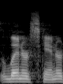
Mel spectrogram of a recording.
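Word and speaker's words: Lynyrd Skynyrd: Panther soundtrack on pink vinyl $28.99 Leonard Skinner pronounce Leonard Skinner $ 36.99 Tracy Chapman is not up for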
